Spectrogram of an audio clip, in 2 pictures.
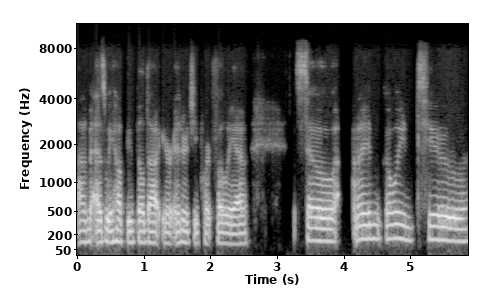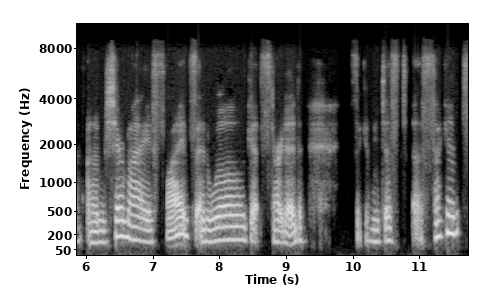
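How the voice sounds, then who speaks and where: A woman's very deep, low voice at a very slow pace, with ordinary pitch variation. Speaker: program director presenting a webinar. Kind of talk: webinar presentation.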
